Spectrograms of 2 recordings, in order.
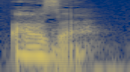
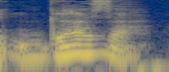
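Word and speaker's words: Аза (עזה): Что из сектора Азы, это именно так на иврите произносится, Аза, не Газа.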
